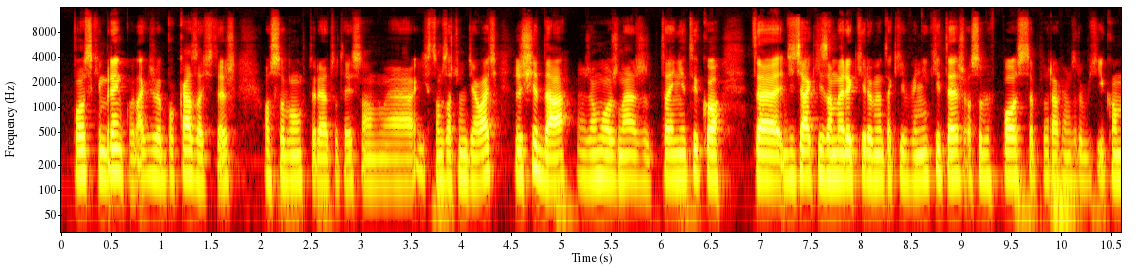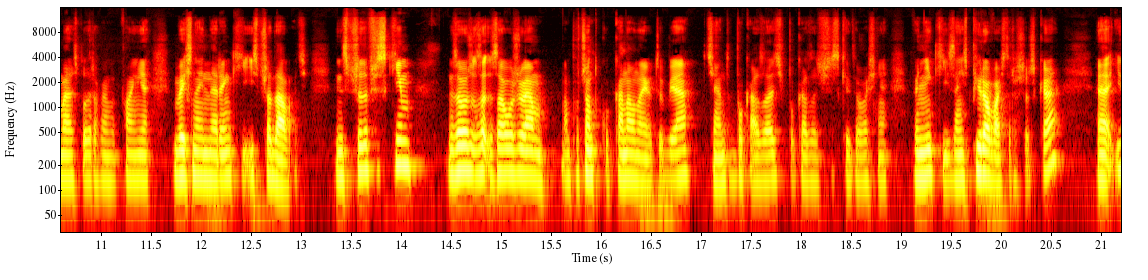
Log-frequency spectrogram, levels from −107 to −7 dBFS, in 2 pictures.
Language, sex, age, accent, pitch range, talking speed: Polish, male, 20-39, native, 130-150 Hz, 185 wpm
